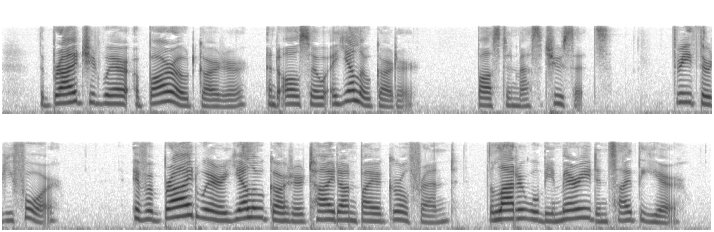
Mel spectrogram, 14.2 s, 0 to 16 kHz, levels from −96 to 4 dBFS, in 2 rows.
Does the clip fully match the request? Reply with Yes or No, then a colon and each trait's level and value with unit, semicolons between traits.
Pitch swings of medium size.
Yes: average, 4.4 semitones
